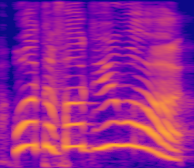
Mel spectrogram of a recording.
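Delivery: irritated, high-pitched whining comic voice; Jerry Seinfeld. Acted. Crucified Jesus snaps at nosy visitor, high-pitched and irritated. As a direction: pitch it up into exasperated, drawn-out complaint. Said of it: "he's doing a Jerry Seinfeld impression".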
